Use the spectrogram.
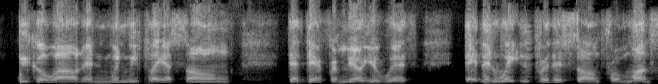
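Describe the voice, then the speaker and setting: In a dry, close sound with no echo, a man speaks at a moderate pace. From North Carolina. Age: 60s. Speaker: keyboardist. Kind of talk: interview.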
